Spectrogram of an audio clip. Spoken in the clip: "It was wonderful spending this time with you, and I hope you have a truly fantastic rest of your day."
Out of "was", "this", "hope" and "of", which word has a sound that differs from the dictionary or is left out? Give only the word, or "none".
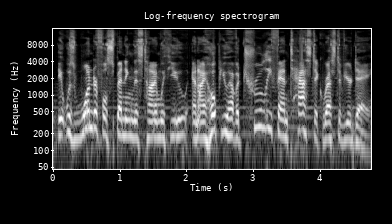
none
